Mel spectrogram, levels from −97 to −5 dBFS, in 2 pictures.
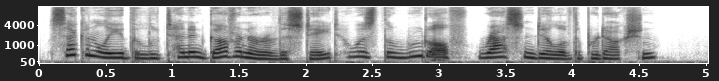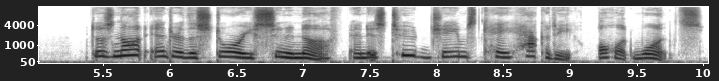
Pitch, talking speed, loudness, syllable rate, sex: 230 Hz, 185 wpm, -21 LUFS, 5.6 syllables/s, female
